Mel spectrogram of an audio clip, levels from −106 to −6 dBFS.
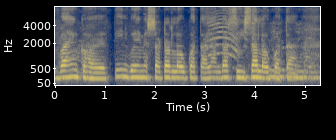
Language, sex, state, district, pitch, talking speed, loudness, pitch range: Bhojpuri, female, Uttar Pradesh, Gorakhpur, 205 Hz, 115 wpm, -29 LUFS, 190-210 Hz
